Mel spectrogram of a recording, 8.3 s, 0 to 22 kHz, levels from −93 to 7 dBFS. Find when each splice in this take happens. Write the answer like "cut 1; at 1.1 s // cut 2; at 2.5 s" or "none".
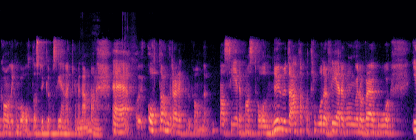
cut 1; at 4.4 s

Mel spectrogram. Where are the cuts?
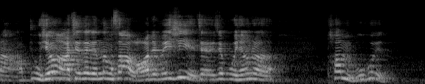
none

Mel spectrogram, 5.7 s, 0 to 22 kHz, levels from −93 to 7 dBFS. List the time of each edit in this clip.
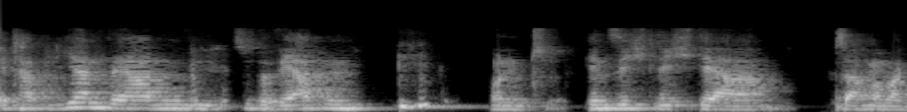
cut 1; at 1.2 s // cut 2; at 3.0 s

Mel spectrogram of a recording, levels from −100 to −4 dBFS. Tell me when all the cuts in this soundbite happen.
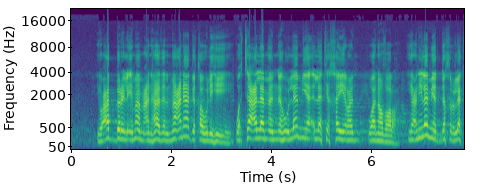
cut 1; at 3.3 s

